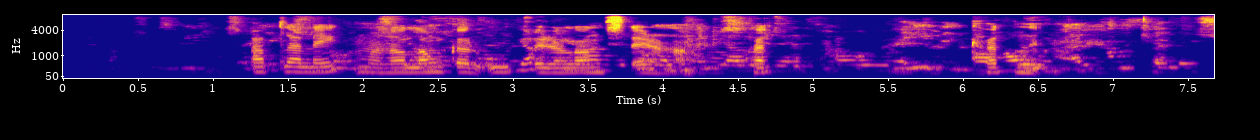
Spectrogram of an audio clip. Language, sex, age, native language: Icelandic, male, 12, Icelandic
